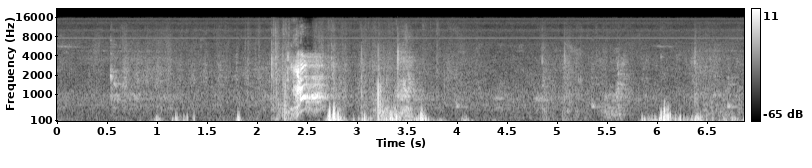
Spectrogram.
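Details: During a football lesson outside after the rain, Holly the Welsh Springer Spaniel gives one sharp loud bark followed by softer scuffling thumps and brief yips, with light background noise.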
